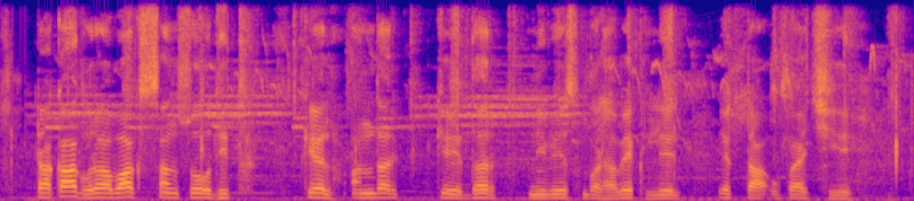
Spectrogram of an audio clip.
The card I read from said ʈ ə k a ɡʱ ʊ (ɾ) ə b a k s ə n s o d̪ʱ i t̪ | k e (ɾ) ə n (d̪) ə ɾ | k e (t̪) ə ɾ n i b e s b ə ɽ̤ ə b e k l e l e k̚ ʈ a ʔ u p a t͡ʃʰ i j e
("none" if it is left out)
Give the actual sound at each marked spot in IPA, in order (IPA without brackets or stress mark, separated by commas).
ɾ, l, d̪, d̪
